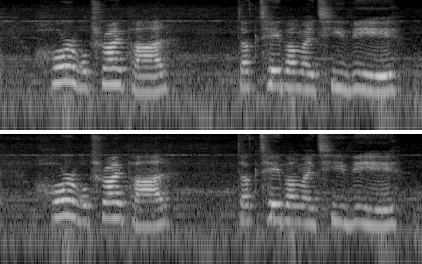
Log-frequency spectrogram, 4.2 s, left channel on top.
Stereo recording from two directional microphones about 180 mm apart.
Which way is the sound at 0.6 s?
50° left (ahead or behind).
